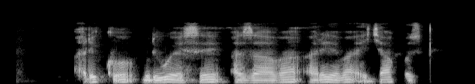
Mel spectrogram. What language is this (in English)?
Kinyarwanda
